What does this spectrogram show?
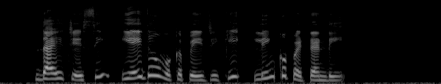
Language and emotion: Telugu, neutral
